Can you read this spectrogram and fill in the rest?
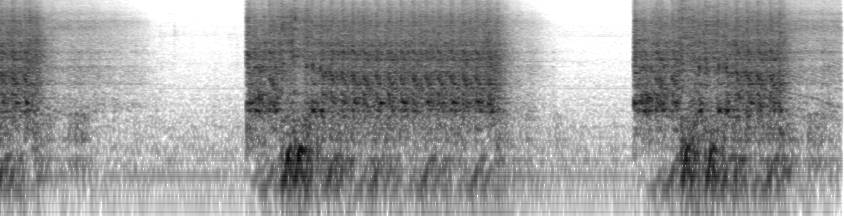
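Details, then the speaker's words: Demolition-derby car engine from a garbage pile: two long bursts of steady even cranking, never catches; no spark on a test plug, water coming out, owner suspects a bad coil pack. "usually they fire up a lot easier than this it's either that or I have a bad coil pack"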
